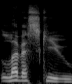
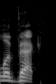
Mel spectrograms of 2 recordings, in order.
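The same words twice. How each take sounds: First: The S sound is clearly pronounced. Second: The S sound is left out. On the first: The speaker calls it wrong. "I would have pronounced it Levesque" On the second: The speaker calls it right. "The S is silent"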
